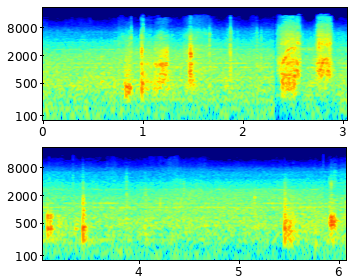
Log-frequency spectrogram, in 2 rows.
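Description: Plastic engine-bay trim and covers of a BMW E46 being handled and pulled loose: scattered clicks and scrapes, with two short rasping bursts a little over two seconds in.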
